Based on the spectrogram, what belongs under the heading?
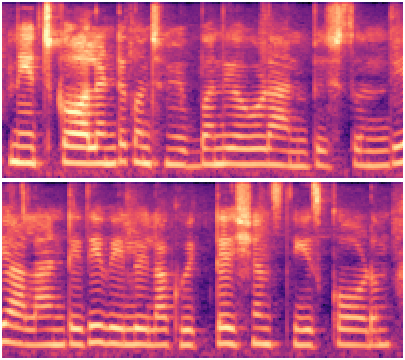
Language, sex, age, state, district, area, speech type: Telugu, female, 18-30, Andhra Pradesh, Palnadu, urban, spontaneous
